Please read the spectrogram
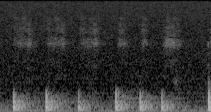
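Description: Dry-erase marker writing on a whiteboard: a quick run of short marker strokes, about three to four a second.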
